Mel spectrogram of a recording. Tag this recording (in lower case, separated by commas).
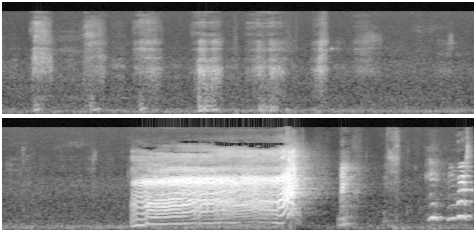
speech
